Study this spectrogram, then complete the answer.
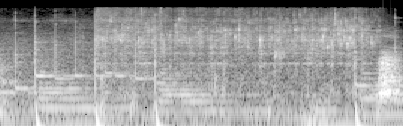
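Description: Garam masala and bay leaves hit hot oil in a kadai, sizzling and crackling continuously at close range, with spatula knocks and stirring scrapes against the pan.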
